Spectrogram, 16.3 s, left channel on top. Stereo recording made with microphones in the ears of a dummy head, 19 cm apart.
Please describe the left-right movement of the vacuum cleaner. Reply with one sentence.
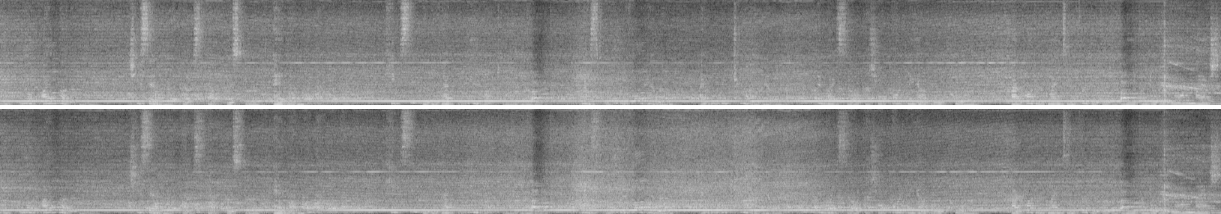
In this clip you hear the vacuum cleaner move from left to right and back again.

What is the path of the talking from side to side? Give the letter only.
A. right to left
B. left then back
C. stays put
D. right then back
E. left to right
C.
